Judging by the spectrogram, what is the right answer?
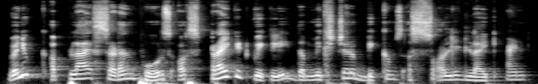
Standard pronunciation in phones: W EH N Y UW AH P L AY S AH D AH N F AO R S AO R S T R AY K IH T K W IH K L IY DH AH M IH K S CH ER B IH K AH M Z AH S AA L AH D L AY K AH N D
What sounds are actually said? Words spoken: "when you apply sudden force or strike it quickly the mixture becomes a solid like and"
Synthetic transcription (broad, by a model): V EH N Y UW AH P L AY S AH D AH N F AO R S AO R S T R AY K IH T K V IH K L IY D AH M IH K S CH ER B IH K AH M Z AH S AA L AH D L AY K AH N D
